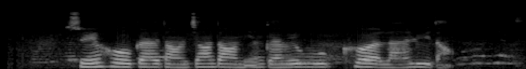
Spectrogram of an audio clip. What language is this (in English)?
Chinese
